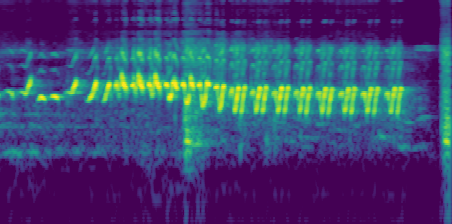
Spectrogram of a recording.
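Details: White-rumped shama song used as a lure to provoke another shama into answering: rich whistled phrases sliding and warbling, then a fast run of sharp repeated chattering notes, about three per second, ending abruptly.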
